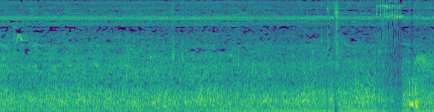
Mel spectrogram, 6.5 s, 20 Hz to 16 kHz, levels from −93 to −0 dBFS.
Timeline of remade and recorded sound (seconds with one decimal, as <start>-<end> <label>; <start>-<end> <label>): 0.0-5.3 recorded; 5.3-5.8 remade; 5.8-6.5 recorded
